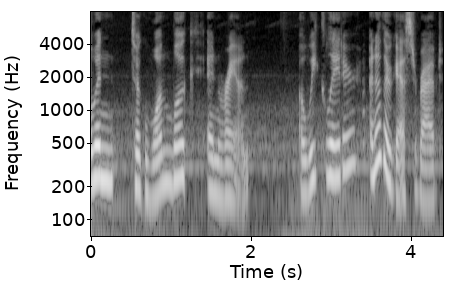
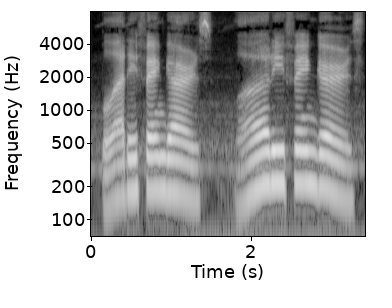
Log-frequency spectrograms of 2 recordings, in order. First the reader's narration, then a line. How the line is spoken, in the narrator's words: It was still moaning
